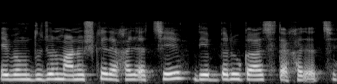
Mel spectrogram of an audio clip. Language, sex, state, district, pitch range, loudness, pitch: Bengali, female, West Bengal, Kolkata, 225-240 Hz, -13 LUFS, 230 Hz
